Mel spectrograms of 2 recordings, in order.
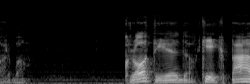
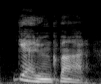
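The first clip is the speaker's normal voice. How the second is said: urging; 5 semitones higher, 7 dB louder, slower than usual. A narrator's reading. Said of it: "nógatta Bóbita".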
